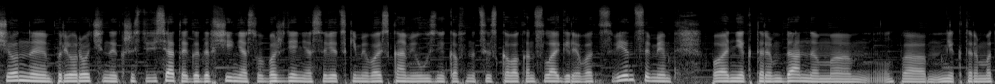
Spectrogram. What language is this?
Russian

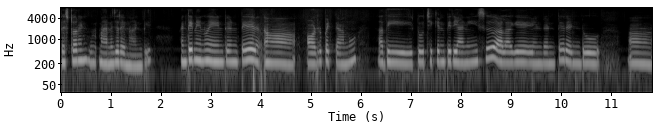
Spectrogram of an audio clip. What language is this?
Telugu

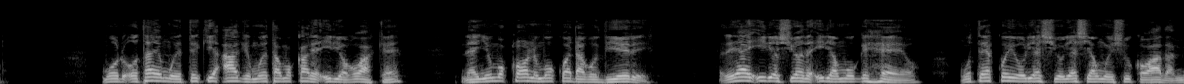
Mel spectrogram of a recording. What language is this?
Kikuyu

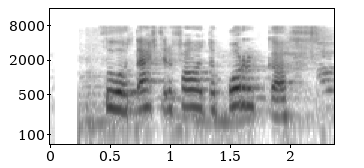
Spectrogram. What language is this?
Icelandic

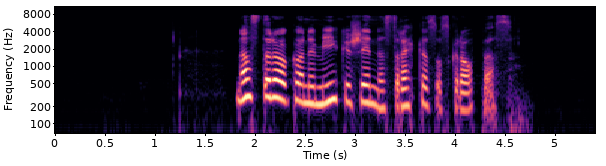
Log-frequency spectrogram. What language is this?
Norwegian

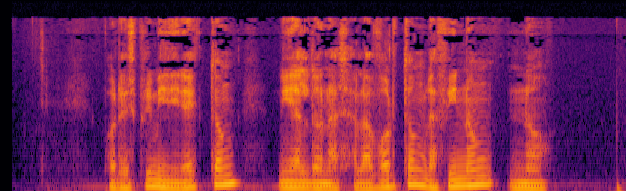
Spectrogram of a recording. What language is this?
Esperanto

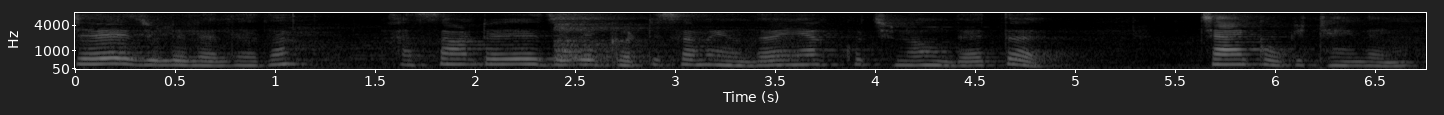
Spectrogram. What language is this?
Sindhi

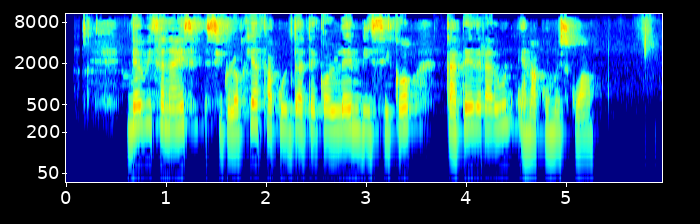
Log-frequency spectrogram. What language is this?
Basque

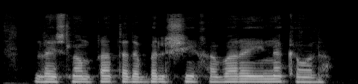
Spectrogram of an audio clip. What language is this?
Pashto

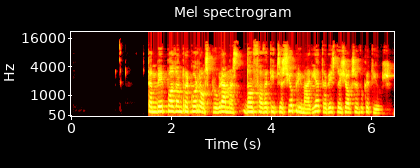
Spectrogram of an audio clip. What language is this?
Catalan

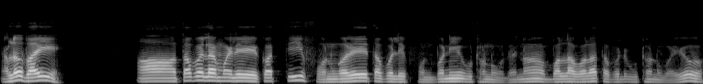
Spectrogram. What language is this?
Nepali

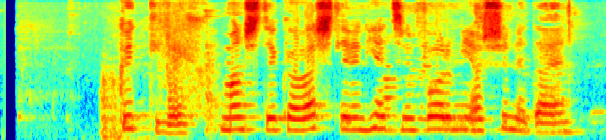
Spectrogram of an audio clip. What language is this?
Icelandic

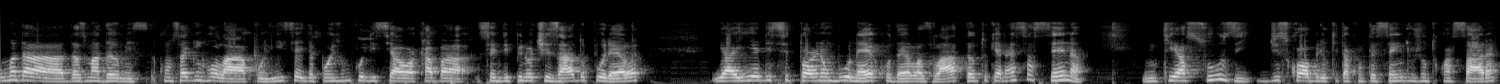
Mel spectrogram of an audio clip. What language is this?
Portuguese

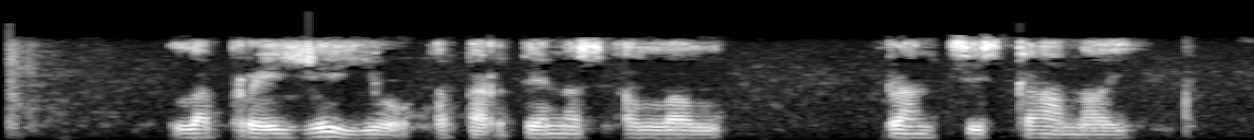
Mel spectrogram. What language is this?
Esperanto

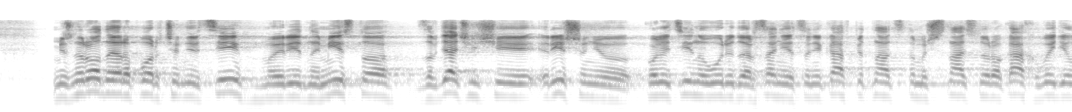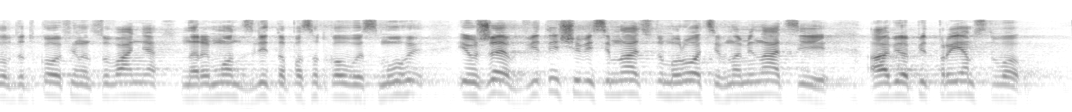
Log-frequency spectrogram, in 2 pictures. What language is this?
Ukrainian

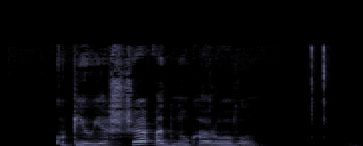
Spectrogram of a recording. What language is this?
Belarusian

